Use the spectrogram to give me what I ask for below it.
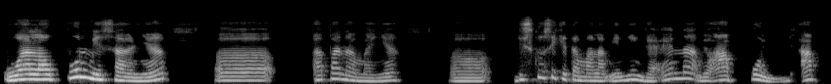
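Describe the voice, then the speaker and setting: Gravelly low-voiced woman giving a religious talk. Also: unhurried, dull audio. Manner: animated, acts out little prayers and complaints. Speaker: religious speaker.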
